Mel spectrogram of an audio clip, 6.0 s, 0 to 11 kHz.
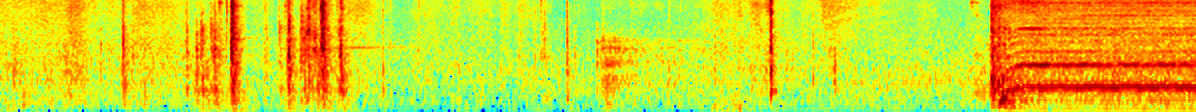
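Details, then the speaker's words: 1994 Acura Integra RS with newly installed Walbro 255 lph fuel pump, key on: after clicks, steady high electric whine, much louder than the original pump; priming normally. "obviously it works much louder than the original original fuel pump"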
